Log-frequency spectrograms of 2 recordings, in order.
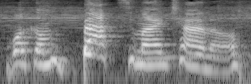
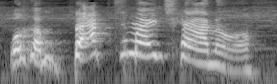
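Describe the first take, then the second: First: It is said in a more restrained, toned-down way. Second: It is said in an over-the-top, exaggerated way.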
